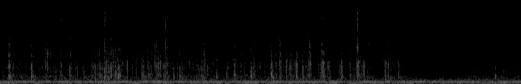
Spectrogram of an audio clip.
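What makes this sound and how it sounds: A pink rhinestone mesh handbag lies flat while fingertips and nails scratch and pinch its mesh surface. The result is a quiet, continuous crinkling and scratching texture of dense small ticks and rasps over a steady low hum.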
